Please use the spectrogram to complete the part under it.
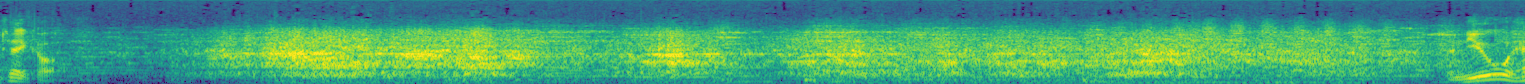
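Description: A jet aircraft roars overhead.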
